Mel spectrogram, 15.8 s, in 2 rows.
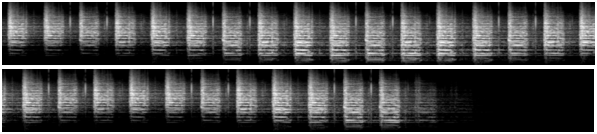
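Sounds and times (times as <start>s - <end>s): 
frozen guitar tone: 0.0s - 14.1s.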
